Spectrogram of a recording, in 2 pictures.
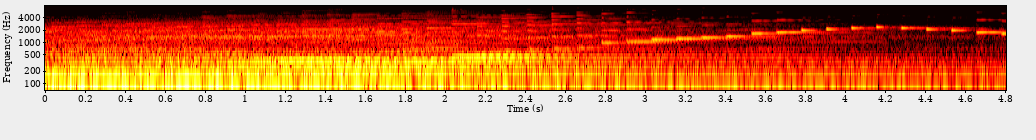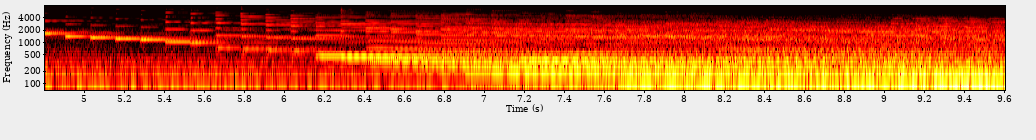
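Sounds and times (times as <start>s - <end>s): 
musical scale: 0.1s - 9.5s.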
